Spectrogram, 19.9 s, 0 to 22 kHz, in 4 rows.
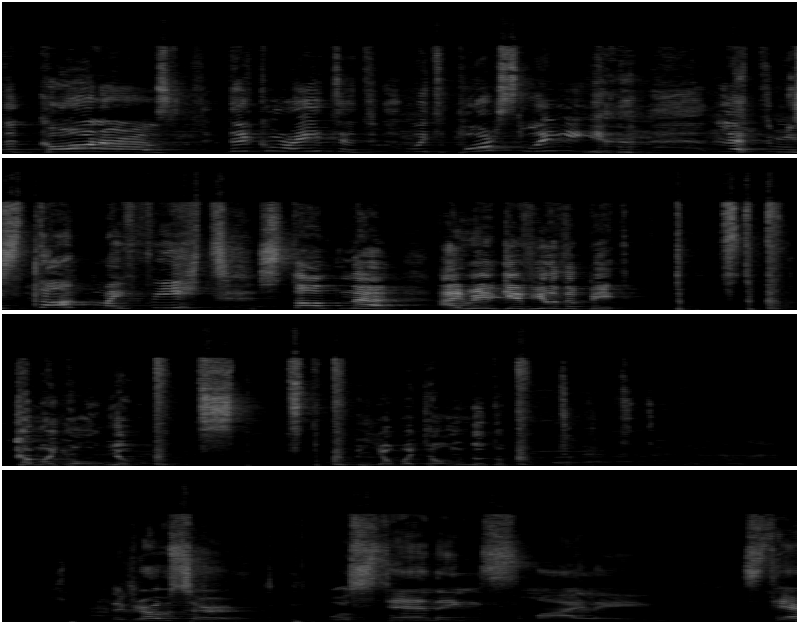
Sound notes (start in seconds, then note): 9.2 man beatboxes; 11.9 audience laughs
